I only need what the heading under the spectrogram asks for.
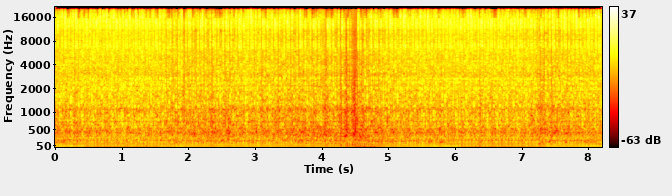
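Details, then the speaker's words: V8 Chevy in a Curtiss P6E replica biplane, unrun for 22 years, after timing and carburetor adjustments. A loud, steady, deep roar at even speed with no stalling or popping; it keeps running. "America! Fire breathing, spitten V8."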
